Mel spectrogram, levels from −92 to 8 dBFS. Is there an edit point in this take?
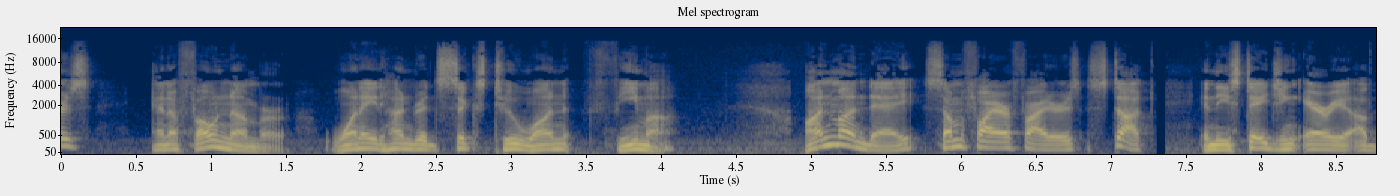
no; 0 cuts

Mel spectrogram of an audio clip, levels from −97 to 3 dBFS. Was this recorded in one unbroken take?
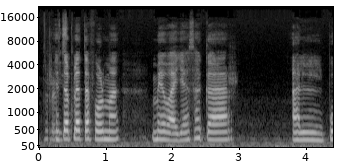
no; 1 cut; at 1.6 s

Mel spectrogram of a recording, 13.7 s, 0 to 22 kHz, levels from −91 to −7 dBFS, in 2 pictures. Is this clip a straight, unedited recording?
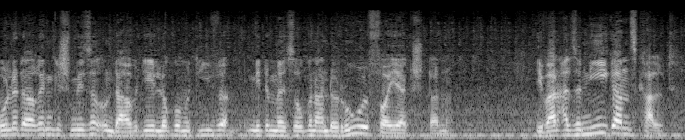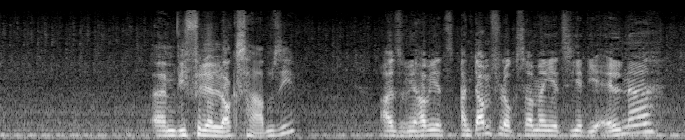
yes; 0 cuts

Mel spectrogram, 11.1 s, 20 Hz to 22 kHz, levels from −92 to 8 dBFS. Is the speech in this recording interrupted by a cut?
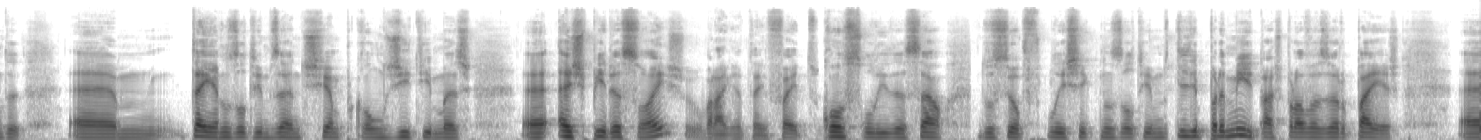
yes; 6 cuts; at 1.6 s, 6.1 s, 7.3 s, 7.7 s, 8.7 s, 9.5 s

